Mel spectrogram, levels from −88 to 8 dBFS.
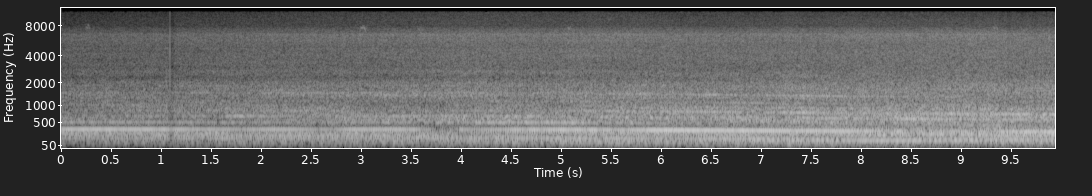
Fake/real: real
